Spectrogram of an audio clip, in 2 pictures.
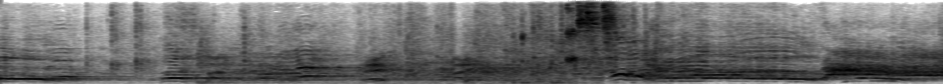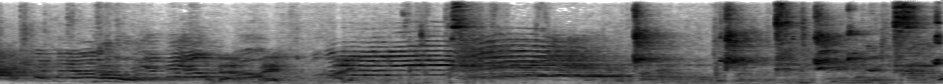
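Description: Fencers' shoes squeak sharply on the floor.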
